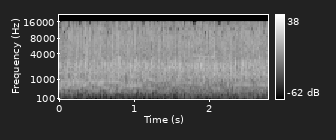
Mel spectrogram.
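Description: An audience claps steadily throughout, a dense, even wash of many hands with no pauses, fairly loud and continuous, with faint voices murmuring beneath.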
